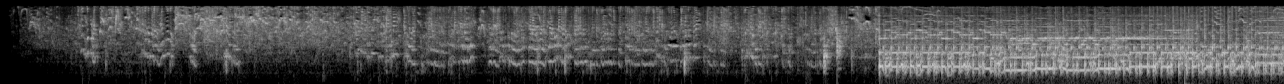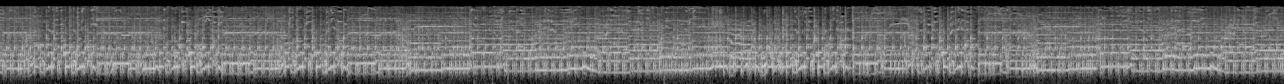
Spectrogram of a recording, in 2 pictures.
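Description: A rock band playing live, sounding thin with almost no bass, with stepping melodic notes. It comes in abruptly about nine seconds in, after a stretch of hissy noise with scattered clicks.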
